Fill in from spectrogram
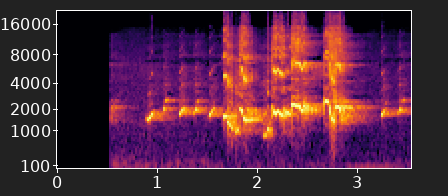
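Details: Straw-headed bulbul singing: after a brief silence, loud clear whistled notes around a steady pitch give way to a rich burst of bubbling, gurgling warbles with sharp rising and falling slurs.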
